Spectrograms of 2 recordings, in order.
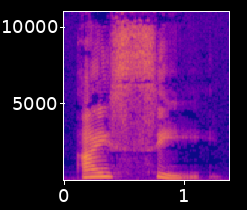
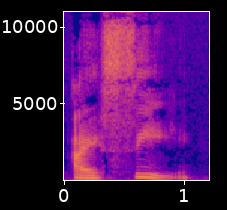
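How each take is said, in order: First: A touch higher, mysteriously knowing; hint he truly sees inside her. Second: Said in the usual way. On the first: Retold or imitated. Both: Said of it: "You mean that literally".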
